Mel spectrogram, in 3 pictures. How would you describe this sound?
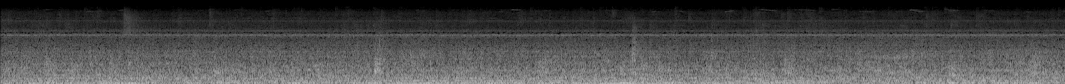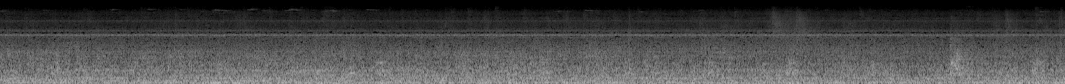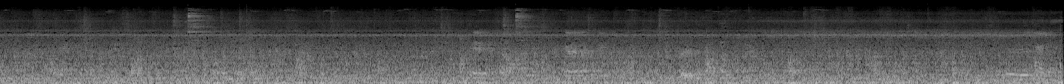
Loud mechanical escalators
Field recording of a set of mechanical escalators recorded on a Zoom h6 stereo mic (I think)
ambience, ambient, atmosphere, background-sound, escalator, field-recording, hum, machine, mechanical, motor, noise, squeak, squeal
